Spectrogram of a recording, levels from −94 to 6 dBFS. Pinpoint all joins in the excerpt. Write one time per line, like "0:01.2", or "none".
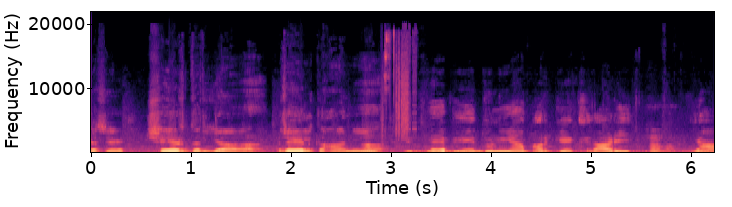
0:03.2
